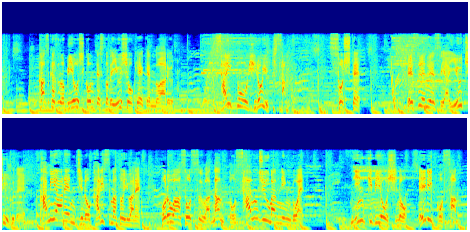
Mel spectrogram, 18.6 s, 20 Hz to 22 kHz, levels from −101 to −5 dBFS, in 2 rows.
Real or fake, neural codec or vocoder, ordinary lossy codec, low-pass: real; none; none; none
